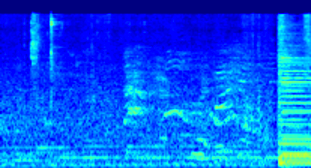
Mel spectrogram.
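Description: Faint voices of children in the background, then music comes in abruptly near the end.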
